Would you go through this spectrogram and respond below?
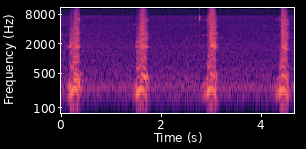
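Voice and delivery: "le" and "ne" with the vowel of "above"; short French words, each on its own; French schwa E. Shown as a demonstration. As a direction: say "le", "ne" as "luh", "nuh". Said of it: "it sounds like above".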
